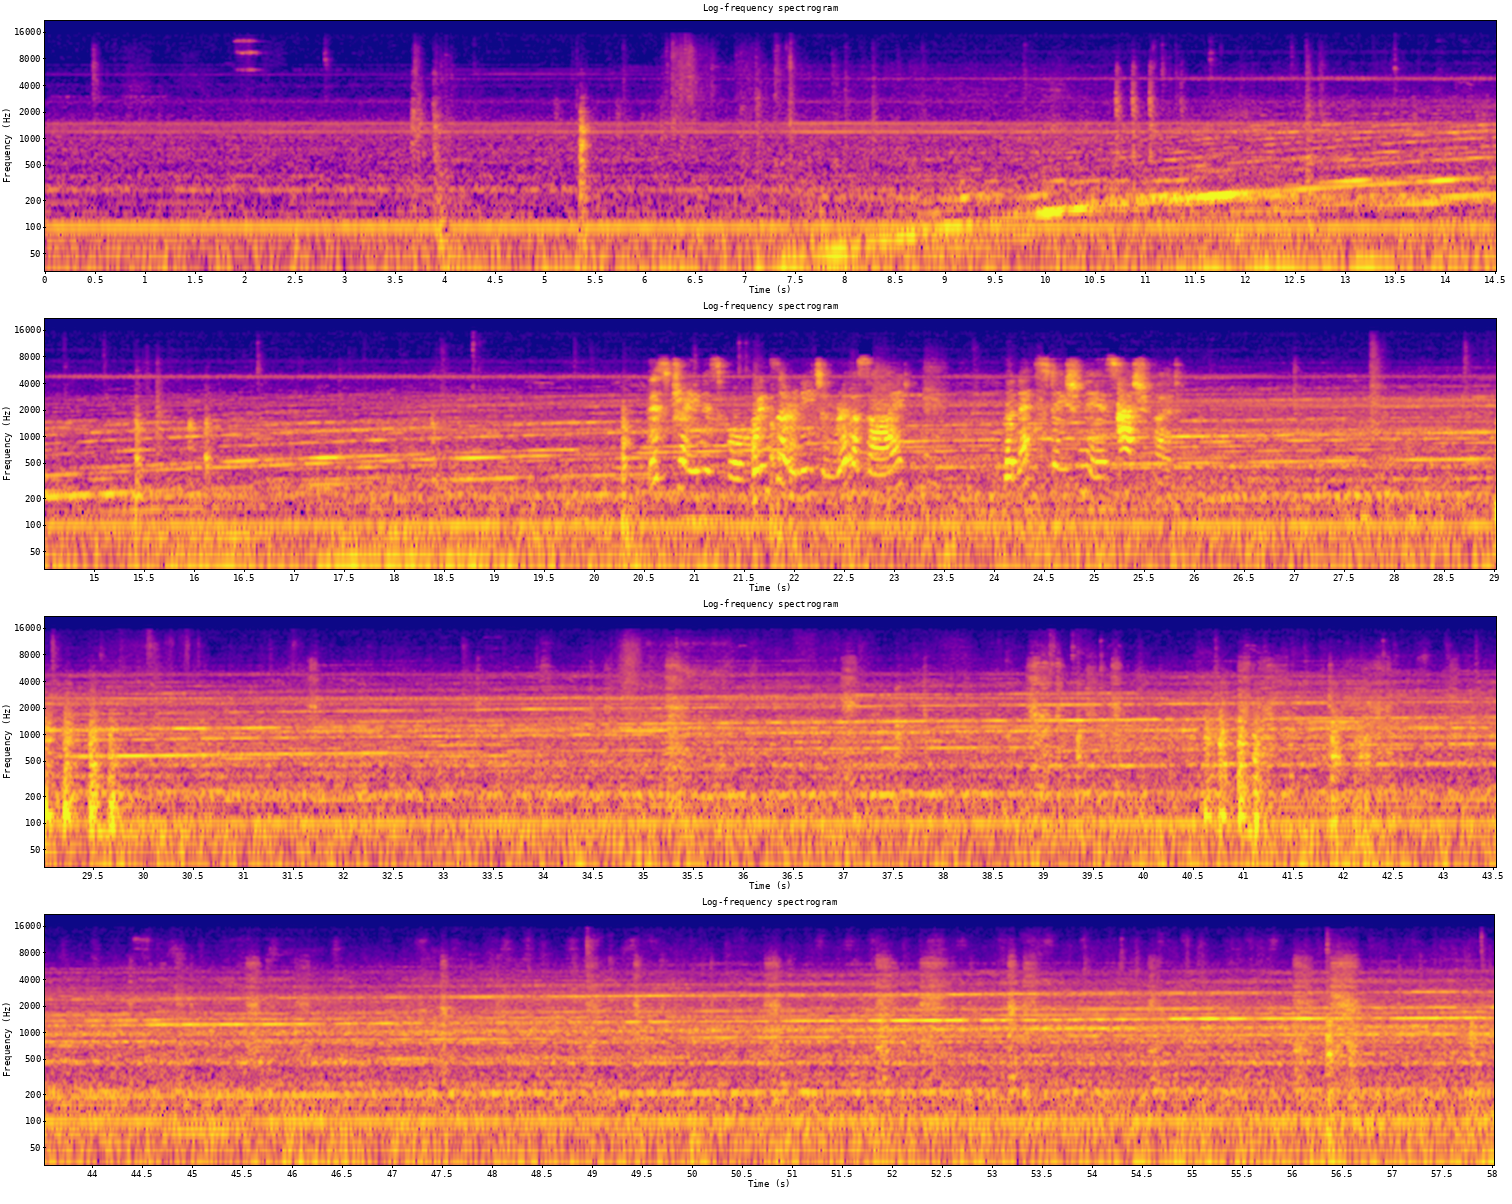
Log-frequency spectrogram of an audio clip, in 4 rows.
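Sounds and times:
train running rumble: 0:00.0 - 0:58.0
traction motor whine: 0:03.3 - 0:58.0.

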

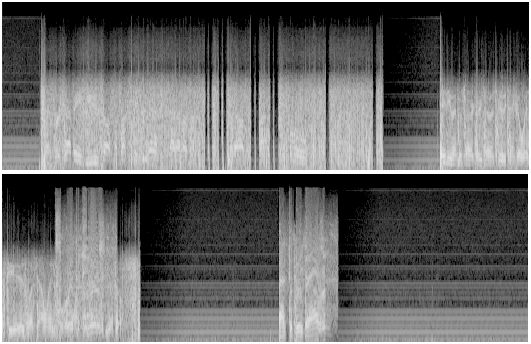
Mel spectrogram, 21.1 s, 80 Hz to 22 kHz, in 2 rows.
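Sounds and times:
steady hum: 0:00.0 - 0:21.0
radio voice over intercom: 0:00.8 - 0:06.8, 0:08.7 - 0:13.3, 0:16.1 - 0:17.3.

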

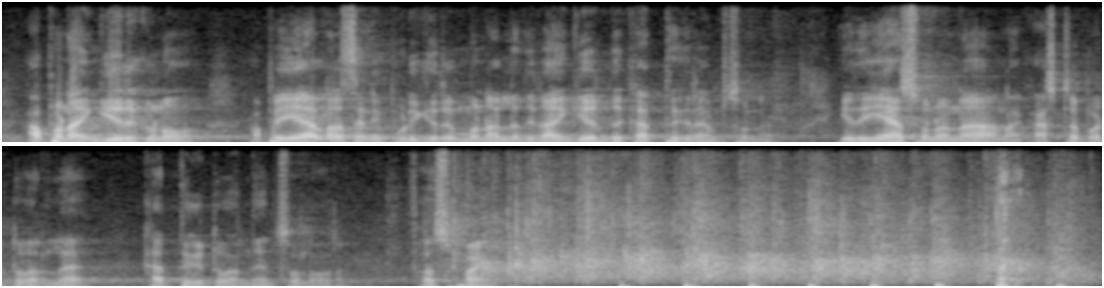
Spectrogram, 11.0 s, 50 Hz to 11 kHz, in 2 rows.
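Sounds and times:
crowd applauding: 0:07.8 - 0:11.0
deep drum beat: 0:09.2 - 0:11.0.

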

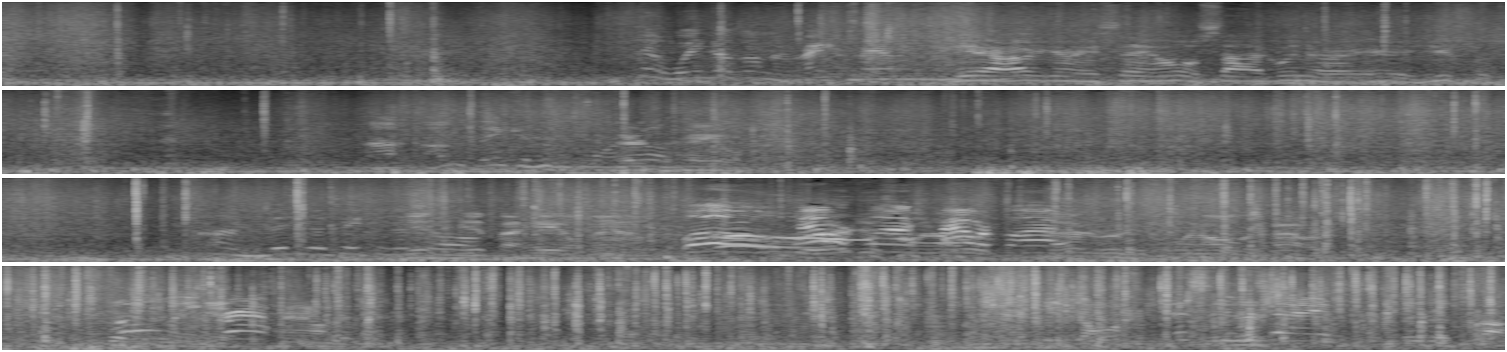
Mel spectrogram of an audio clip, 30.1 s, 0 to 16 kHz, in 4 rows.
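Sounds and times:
hail pelting a vehicle roof: 0:00.0 - 0:30.0
low road rumble: 0:00.0 - 0:30.0
steady rain: 0:00.0 - 0:30.0.

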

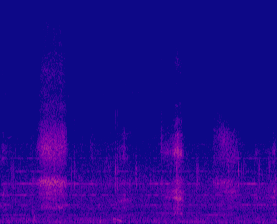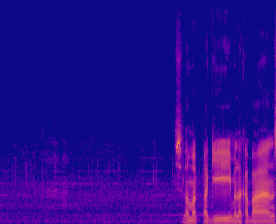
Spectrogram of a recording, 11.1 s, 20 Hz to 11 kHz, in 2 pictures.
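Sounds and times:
footsteps on brick paving: 0:00.0 - 0:11.0.

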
